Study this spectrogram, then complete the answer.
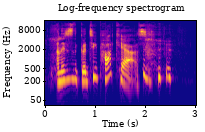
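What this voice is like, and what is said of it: Put-on American accent. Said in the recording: “Did you like my American accent?”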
